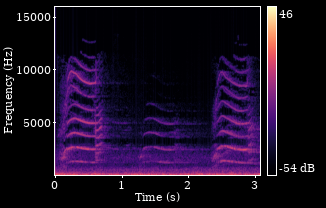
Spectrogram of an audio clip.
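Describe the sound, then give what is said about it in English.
Orca calls: three drawn-out, whistly cries rich in overtones, the first and last bright and sweeping, the middle one softer, over a constant low, rushing rumble. “Orca whales are some of the smartest animals on the planet. They're social, they hunt intelligently, and they're vocal.”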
